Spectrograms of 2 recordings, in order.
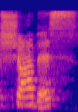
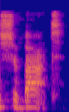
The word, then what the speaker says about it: Shabbat: one hebrew consonant differently think shabbos which is ashkenazic and shabbat which is sephardic same thing different tradition however most ashkenazim have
